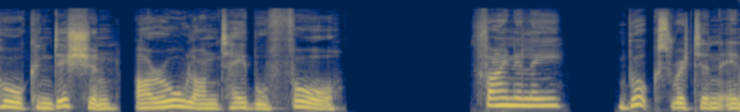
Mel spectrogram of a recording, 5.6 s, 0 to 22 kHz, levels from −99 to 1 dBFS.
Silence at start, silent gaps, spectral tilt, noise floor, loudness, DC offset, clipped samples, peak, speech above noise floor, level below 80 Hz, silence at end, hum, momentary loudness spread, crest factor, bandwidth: 0 s; none; -5.5 dB/octave; under -90 dBFS; -18 LUFS; under 0.1%; under 0.1%; -6 dBFS; over 73 dB; -60 dBFS; 0 s; none; 8 LU; 12 dB; 16 kHz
